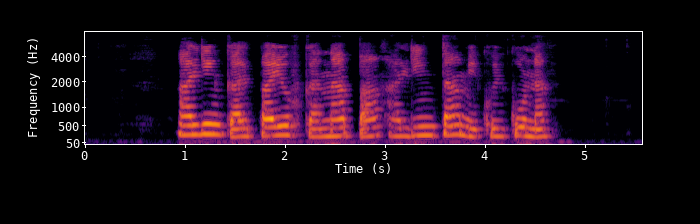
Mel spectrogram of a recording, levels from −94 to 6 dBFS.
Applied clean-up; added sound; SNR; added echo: none; none; none; reverberation time 0.1 s.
